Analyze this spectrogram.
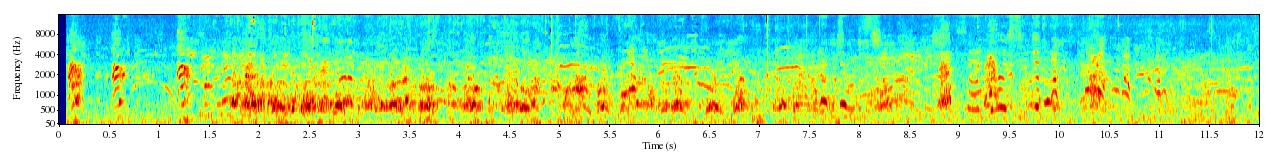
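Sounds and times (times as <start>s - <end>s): dogs barking and yipping: 0.1s - 10.7s
crowd of people talking: 0.1s - 12.0s.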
